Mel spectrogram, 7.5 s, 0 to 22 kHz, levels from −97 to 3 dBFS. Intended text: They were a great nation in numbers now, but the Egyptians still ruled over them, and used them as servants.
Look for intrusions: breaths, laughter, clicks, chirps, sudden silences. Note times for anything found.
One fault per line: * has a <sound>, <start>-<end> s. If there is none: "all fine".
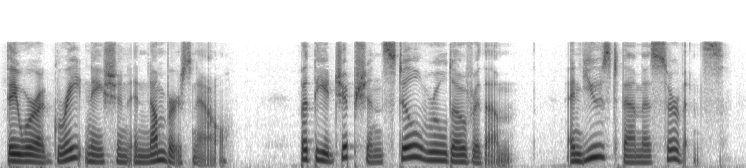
all fine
